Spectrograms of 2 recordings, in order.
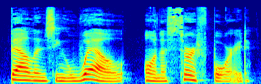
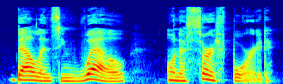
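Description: Both takes have the same delivery.

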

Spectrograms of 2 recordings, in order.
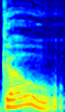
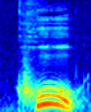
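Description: First: It is said with an English 'go' vowel. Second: It is said like the Korean syllable 'go'. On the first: The speaker calls it right. "go 이렇게 처리를 해주시면 더 좋습니다" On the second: The speaker calls it wrong. "고 아니고"

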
